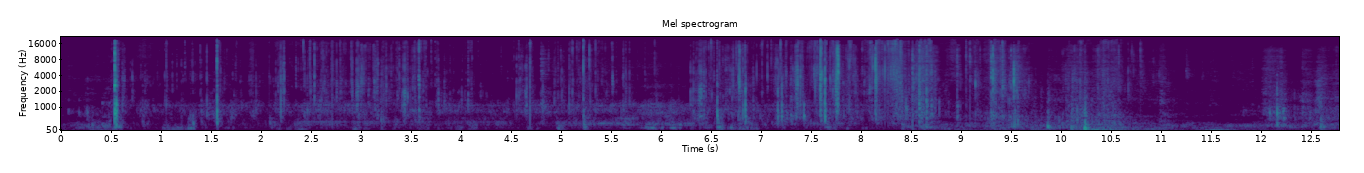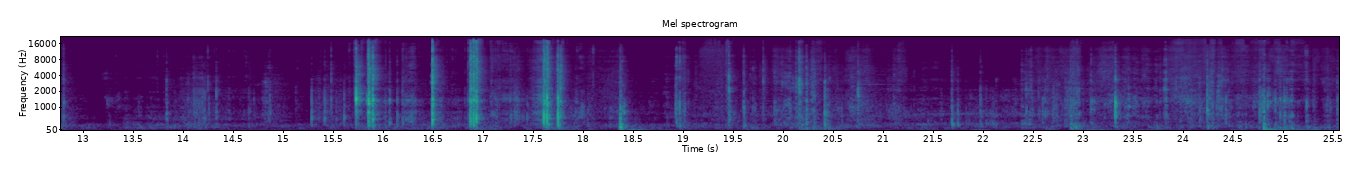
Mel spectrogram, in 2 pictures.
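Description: A Pokémon booster box being opened with scissors indoors, with scattered crinkles, snips and tearing of plastic wrapping, faint at first, then louder in bursts of sharp crackles near the end.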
